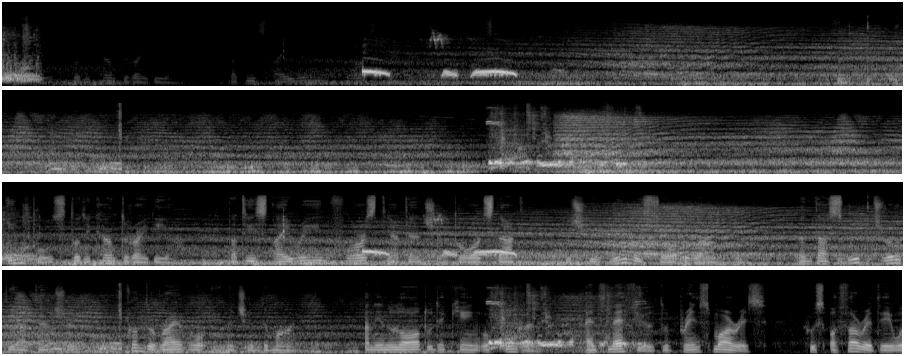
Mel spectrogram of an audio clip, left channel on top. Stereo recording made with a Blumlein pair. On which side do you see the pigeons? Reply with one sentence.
In this clip you hear the pigeons in the centre.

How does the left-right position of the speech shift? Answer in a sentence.
You can hear the speech stay in one place.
